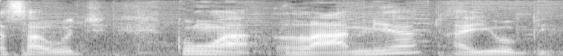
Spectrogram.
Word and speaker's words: Ayoub: saúde, com a Lamia Ayub. Ayub, não tem acento, mas se pronuncia com A.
